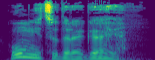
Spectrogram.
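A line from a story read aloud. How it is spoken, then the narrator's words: Heavy sigh. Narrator (Russian): тяжко вздохнул Натан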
